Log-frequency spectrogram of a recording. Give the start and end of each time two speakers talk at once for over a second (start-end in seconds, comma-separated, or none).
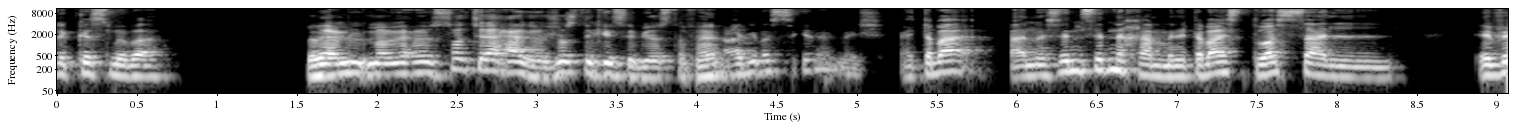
none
